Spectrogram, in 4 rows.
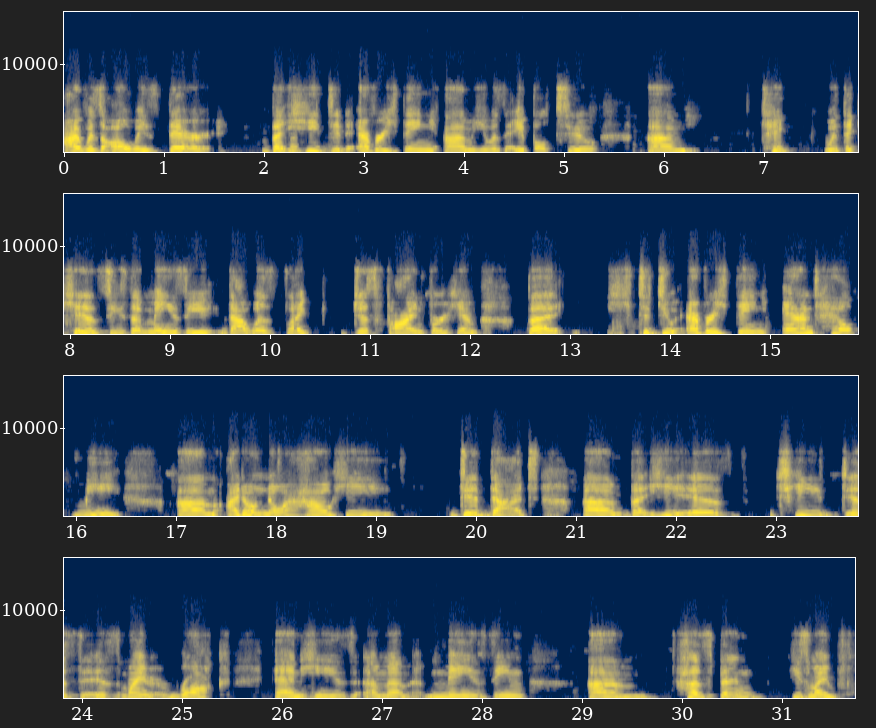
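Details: Woman with aphasia after a stroke at age 38 in September 2018 that affected her right side, three years into recovery with persisting word-finding difficulty; aphasia (word-finding difficulty).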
